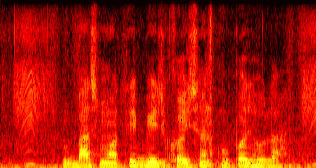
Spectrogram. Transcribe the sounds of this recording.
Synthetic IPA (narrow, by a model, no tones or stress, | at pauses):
basmɔt̪ibid͡ʒkɔjsʌnupɔd͡ʒʱɦola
